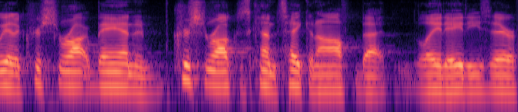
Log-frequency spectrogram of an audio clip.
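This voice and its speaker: A man speaks in an animated tone on a very clean recording with a silent background. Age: 50s. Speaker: pastor. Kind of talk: sermon. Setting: church.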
